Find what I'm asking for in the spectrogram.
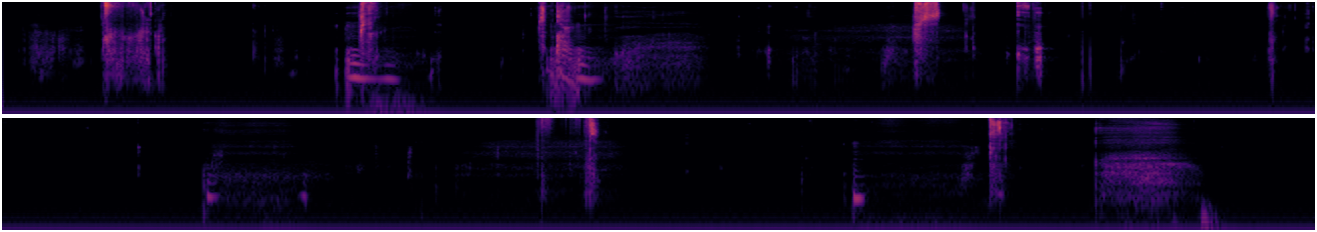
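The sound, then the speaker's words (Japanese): Wet mouth sounds of a tongue licking an ear: many soft, sticky smacks, clicks and slurps. They come in irregular bursts separated by near silence, some sharp and some drawn-out, with no speech. “私の舌がお兄ちゃんの耳を犯しちゃってる。”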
